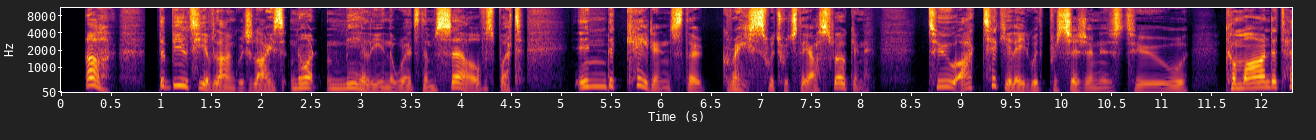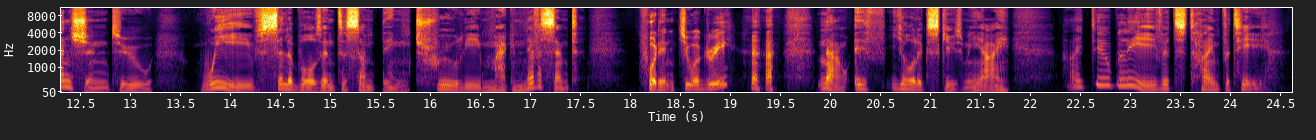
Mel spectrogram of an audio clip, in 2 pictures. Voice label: British Accent Conversational Friendly Authentic Warm Joking Banter; male voiceover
